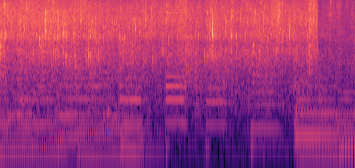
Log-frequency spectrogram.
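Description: An egg is scrambled and fried in hot cooking oil, a continuous close sizzle that runs throughout, with tonal music playing over it.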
